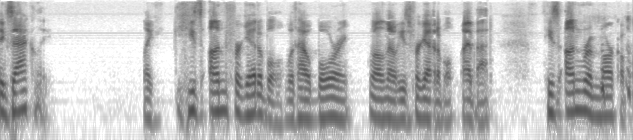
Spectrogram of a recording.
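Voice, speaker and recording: A man with an American accent at medium pitch, somewhat breathy, at a moderate pace with long, frequent pauses, ordinary pitch variation, and a quiet background. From California. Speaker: podcast host. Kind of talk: casual chat.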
